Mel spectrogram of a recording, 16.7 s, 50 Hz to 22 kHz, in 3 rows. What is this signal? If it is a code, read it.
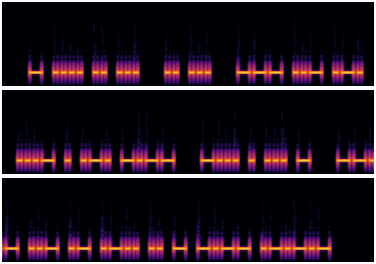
Morse code, heard as a keyed tone, about 21 wpm, 700 Hz. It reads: THIS IS OUR VERY BEST QUALITY.
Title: Sentences from Top 1000 Words - Review Part 4 - 20wpm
